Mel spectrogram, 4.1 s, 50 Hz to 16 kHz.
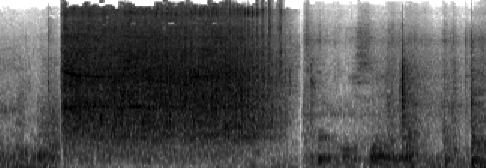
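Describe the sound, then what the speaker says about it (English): A ratchet works on bolts of a high-mileage Mini Cooper S R53 engine during service, giving one loud, close burst of rapid clicking that fades into softer handling noises and faint talk. "torque these two bolts inside"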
